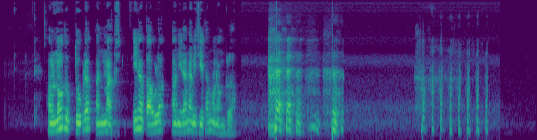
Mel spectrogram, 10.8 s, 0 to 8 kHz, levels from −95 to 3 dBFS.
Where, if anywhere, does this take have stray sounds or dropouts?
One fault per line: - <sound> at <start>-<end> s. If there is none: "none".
- laugh at 5.3-6.9 s
- laugh at 8.3-9.8 s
